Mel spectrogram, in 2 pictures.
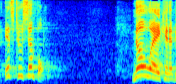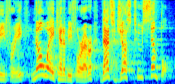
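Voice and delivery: high, incredulous mock objection; foolish scoffing. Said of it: "man looks at God's way and foolishly says".

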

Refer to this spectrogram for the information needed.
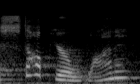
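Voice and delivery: mock scolding. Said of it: "God doesn't say".

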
